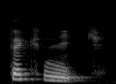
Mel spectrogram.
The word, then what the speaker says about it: technique: However, in some words, CH is pronounced K. Technique, orchestre.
